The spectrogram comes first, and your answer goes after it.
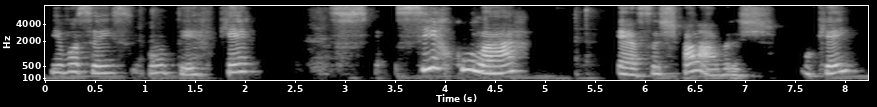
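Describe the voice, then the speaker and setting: A woman teacher giving a slow, patient recorded reading lesson for children, repeating words and checking in with "ok?". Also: on the high side, fairly bright tone, husky.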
